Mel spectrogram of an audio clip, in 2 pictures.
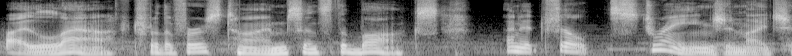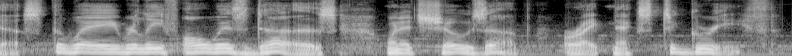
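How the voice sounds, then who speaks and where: A man's voice: mid-range voice, sing-song, slow, fairly bright tone. A man narrating a scripted first-person horror story as a storyteller. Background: music.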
